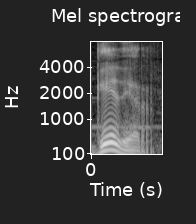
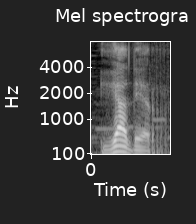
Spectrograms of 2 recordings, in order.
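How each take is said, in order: First: The first vowel is a full e. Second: The first vowel is a full a. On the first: "se encuentra vocalizada como Geder" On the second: "una pronunciación en hebreo clásico medieval sería así"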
